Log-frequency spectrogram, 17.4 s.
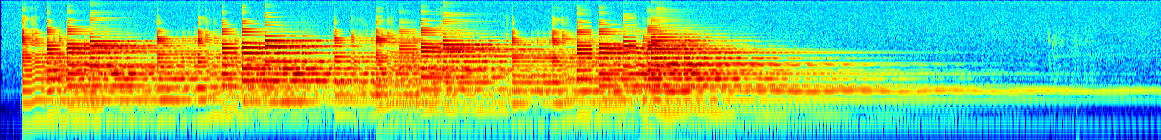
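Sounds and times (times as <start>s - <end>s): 
electric guitar through Binson Echorec: 0.3s - 17.4s.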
